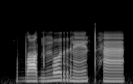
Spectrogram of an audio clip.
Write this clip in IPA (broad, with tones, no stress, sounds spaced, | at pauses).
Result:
dˤ ɑ˨ d ŋ o˧ r ẽ˨˦ t̪ʰ æ̃˧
